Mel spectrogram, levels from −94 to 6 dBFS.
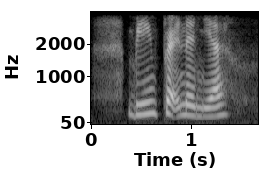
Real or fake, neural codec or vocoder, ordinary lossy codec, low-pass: fake; codec, 16 kHz, 8 kbps, FunCodec, trained on LibriTTS, 25 frames a second; none; 3.6 kHz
